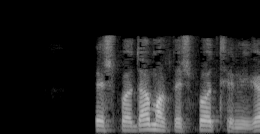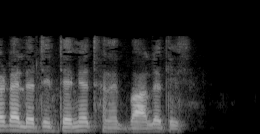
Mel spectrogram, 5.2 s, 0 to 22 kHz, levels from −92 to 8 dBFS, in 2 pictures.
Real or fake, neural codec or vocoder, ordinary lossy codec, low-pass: fake; codec, 24 kHz, 0.9 kbps, WavTokenizer, medium speech release version 2; MP3, 32 kbps; 7.2 kHz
